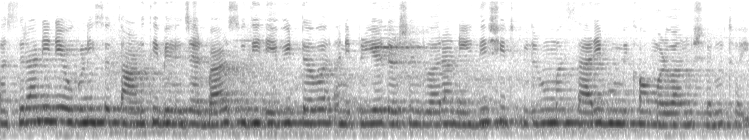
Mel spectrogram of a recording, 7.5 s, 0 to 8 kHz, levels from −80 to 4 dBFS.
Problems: constant background noise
